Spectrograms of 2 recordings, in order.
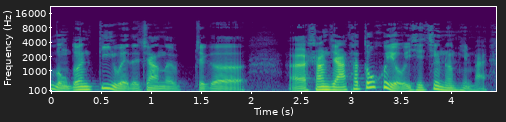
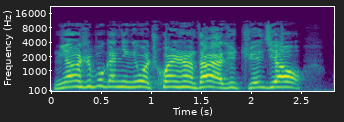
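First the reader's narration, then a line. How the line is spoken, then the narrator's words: Shouting. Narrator (Chinese): 我女朋友就冲她大喊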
